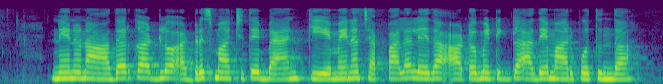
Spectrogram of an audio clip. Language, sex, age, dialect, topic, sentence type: Telugu, female, 18-24, Utterandhra, banking, question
